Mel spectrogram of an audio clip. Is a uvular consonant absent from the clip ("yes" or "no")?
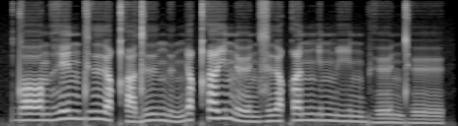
no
